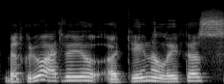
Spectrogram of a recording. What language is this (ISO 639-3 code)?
lit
